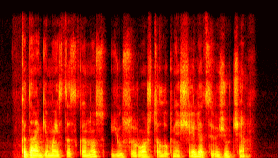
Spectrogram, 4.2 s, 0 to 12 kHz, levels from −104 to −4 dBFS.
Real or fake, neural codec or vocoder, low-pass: fake; vocoder, 44.1 kHz, 128 mel bands every 512 samples, BigVGAN v2; 10.8 kHz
